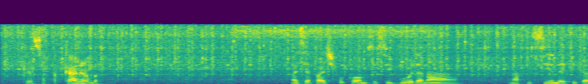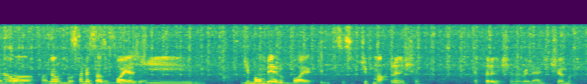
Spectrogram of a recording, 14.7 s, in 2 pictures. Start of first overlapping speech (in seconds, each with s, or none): 7.3 s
